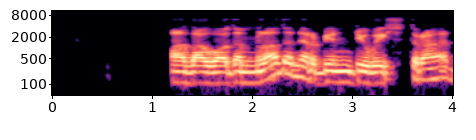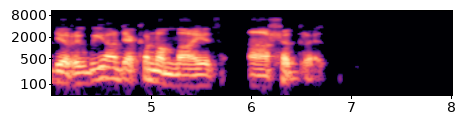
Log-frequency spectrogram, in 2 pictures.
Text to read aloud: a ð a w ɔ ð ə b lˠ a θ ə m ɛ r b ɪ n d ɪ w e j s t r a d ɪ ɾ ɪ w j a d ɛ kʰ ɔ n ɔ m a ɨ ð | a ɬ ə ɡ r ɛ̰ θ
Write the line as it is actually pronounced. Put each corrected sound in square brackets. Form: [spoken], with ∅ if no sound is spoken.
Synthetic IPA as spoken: a ð a w ɔ ð ə [m] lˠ a [ð] ə [n] ɛ r b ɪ n d ɪ w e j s t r a d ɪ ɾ ɪ w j a d ɛ kʰ ɔ n ɔ m a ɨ ð | a ɬ ə ɡ r ɛ̰ [ð]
